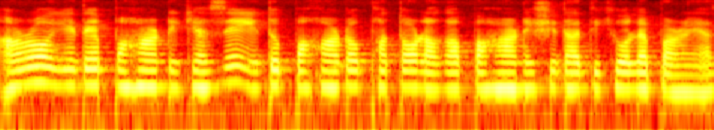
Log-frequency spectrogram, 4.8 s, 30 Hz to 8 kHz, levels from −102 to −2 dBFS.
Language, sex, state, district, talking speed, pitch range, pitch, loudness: Nagamese, female, Nagaland, Kohima, 190 wpm, 180-200 Hz, 190 Hz, -16 LUFS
